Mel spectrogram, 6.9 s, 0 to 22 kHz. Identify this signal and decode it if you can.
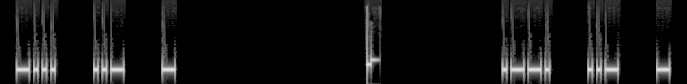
Morse code, heard as a keyed tone, about 28 wpm, spaced as for 16 wpm, 690 Hz. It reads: BUT PUT
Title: 3x Character Spacing - Top 500 Words - 28wpm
